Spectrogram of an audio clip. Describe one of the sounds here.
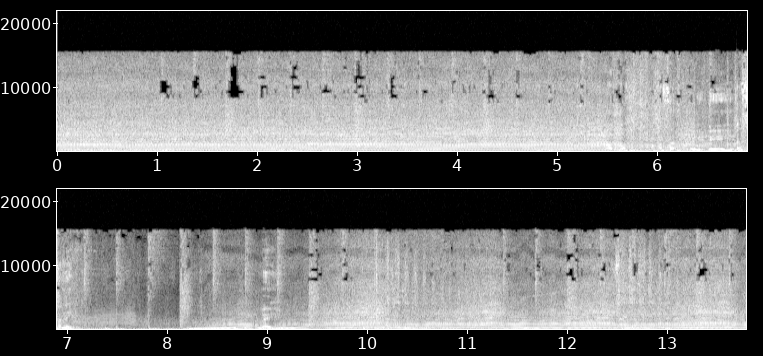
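A sports car engine roars at high speed, then drops and revs up again.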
